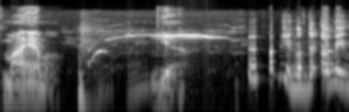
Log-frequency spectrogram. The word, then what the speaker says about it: Miami: at, and it's called Miami, even though it's spelled like Miami. It's Miami.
